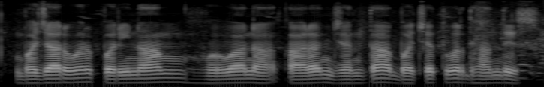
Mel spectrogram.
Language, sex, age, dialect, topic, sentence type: Marathi, male, 18-24, Northern Konkan, banking, statement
